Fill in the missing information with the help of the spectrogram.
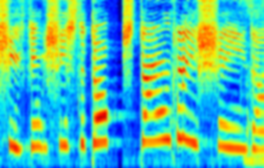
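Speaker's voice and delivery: very high, squawking put-on voice; mocking gossip. Demonstrating the slang as a catty onlooker, mocking squawk. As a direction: squawk it high and scornful, drawing words out. Mimicking someone sneering at a show-off.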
